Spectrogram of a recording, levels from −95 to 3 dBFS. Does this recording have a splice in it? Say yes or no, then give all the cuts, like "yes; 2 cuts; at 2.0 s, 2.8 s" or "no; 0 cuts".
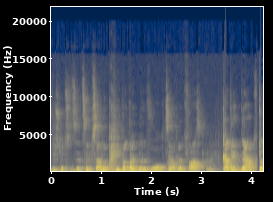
no; 0 cuts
